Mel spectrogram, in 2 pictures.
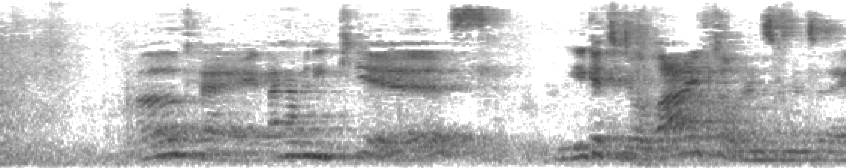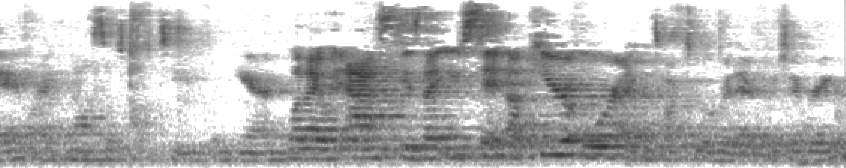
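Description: A woman speaks with animation in an echoing hall.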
